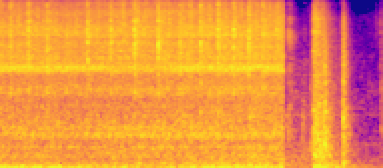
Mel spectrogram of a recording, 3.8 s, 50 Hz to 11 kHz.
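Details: 1982 Ford F-150 302 V8, manual, carburettor idle screws just backed out four turns after neglected fuel system: catches and idles a few seconds, lumpy and uneven, then shuts off with clunks; owner suspects idle screw setting.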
